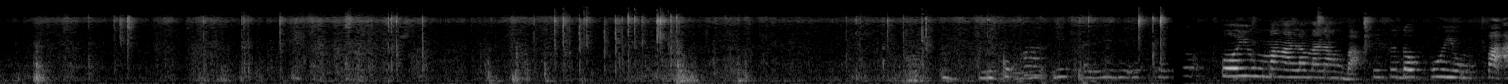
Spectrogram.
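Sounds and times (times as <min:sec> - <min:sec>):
packaging rustling: 0:00.2 - 0:11.8.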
